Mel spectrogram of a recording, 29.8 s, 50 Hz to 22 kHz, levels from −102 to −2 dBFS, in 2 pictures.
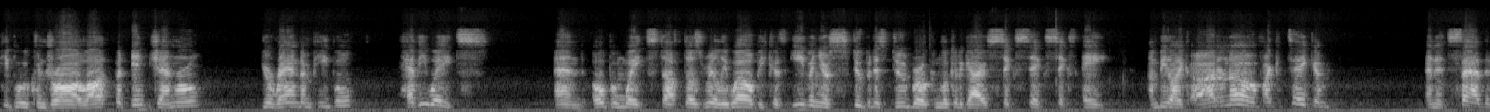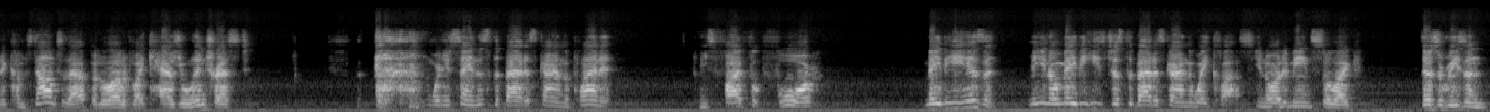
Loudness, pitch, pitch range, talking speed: -34 LUFS, 130 Hz, 120-160 Hz, 210 wpm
